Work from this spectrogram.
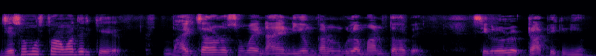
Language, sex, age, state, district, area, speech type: Bengali, male, 18-30, West Bengal, Murshidabad, urban, spontaneous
